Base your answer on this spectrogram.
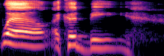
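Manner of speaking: put-on, cutesy, sugary cute voice. Voicing a girl's reply after being asked if she's reading too much into it, cutesy. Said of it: "she gets cutesy and says".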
